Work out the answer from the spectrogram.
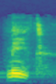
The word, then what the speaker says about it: meet: Recuerda que pronunciamos hello, terminado en o, y meet, alargando la vocal, meet.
